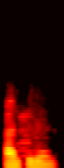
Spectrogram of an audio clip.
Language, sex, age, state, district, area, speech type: Bengali, female, 30-45, West Bengal, Darjeeling, urban, conversation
